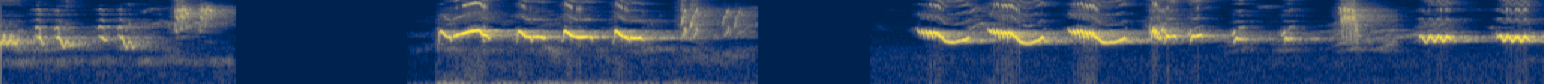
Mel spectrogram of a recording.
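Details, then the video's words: A grey-backed thrush gives flock-summoning calls in three bursts: rapid strings of warbling, looping whistles and short chirps, the last burst long and dense, with faint low knocks in the middle burst. "Tiếng chim Hoét lưng xám gọi bầy chuẩn không tạp âm"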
